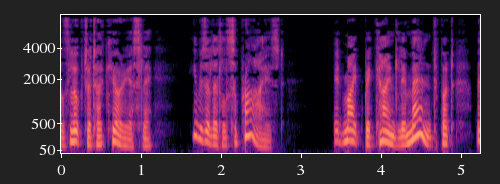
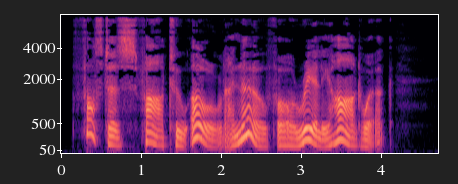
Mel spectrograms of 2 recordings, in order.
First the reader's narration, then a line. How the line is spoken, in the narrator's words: He said slowly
